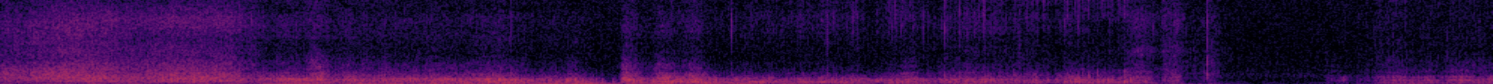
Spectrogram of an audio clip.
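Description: Long natural nails on both hands scratch slowly around the edges and face of a black, round foam microphone windscreen. The result is a dense, low, rumbling scratchy rustle that stays steady. It dips briefly near the end before returning.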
